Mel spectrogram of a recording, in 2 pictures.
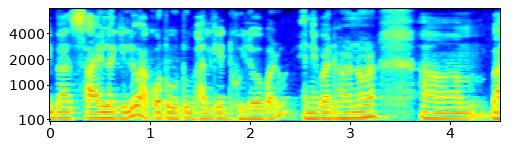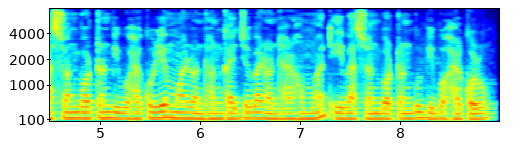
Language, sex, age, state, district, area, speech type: Assamese, male, 18-30, Assam, Dhemaji, rural, spontaneous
